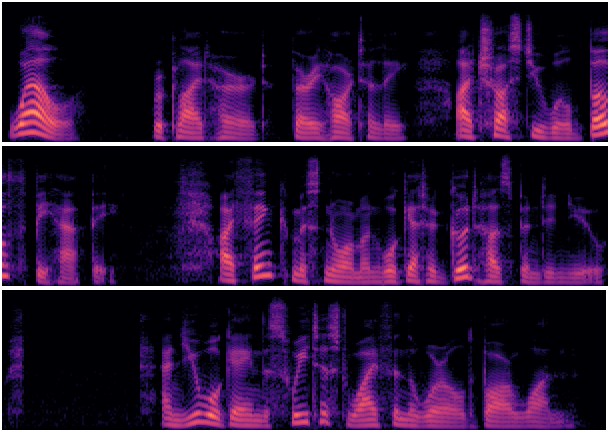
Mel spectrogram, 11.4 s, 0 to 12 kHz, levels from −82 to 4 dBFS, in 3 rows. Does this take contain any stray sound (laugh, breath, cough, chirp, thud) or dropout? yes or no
no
